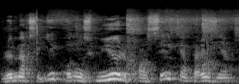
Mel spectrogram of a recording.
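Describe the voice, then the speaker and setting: A man's voice: fairly high pitch, lively intonation, brisk, background noise. A man hosting a casual philosophical chat, asking questions and pushing back insistently while explaining his view. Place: fast-food restaurant. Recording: loud music playing behind.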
